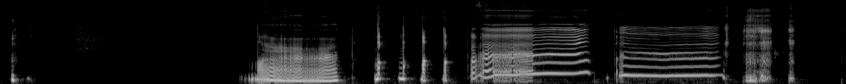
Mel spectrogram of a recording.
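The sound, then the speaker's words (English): A person imitates a chicken with a run of clucks, squawks and drawn-out warbling crows, loud, with short bursts between the longer calls and no other voices. “Like, I bet when you tuned in for today's episode, you didn't know I was going to tell you one of my useless hidden talents is that I do a really mean chicken impersonation.”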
